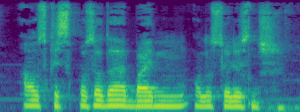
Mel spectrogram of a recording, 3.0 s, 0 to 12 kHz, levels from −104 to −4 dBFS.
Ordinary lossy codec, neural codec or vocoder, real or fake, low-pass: Opus, 64 kbps; none; real; 10.8 kHz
